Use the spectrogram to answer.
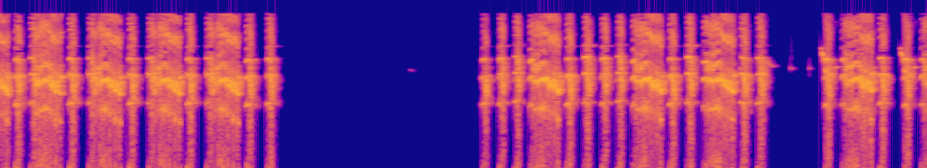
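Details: Icterine warbler delivering harsh, rasping chatter in rapid clusters, a loud and energetic song interrupted by about two seconds of silence before the fast scratchy bursts resume.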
